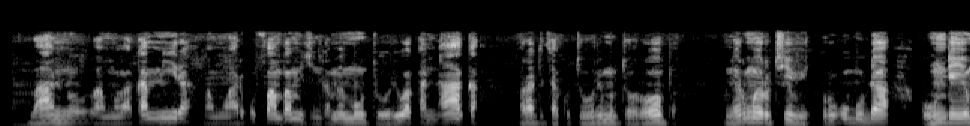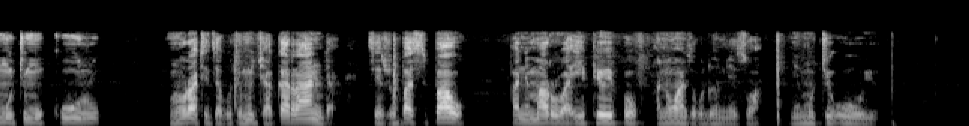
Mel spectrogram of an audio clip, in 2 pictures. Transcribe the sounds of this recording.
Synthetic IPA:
ʋan̤uʋamwe̞ʋakamiɾaʋamwe̞ʋaɾikufambamud͡ʒiŋɡamwe̞mutʰuːɾiwakanaka | uno̞ɾat̬id͡zakutiuɾimudʱo̞ɾo̞bʱa | kune̞ɾumwe̞ɾutʰiʋiuɾikuɓuɗa | ɦunde̞je̞mutimukuruː | no̞ɾatid͡zakutimud͡ʒakaɾanda̰ | se̞ʐo̞pasipawo̞ | pane̞maɾuʋaepepo̞ano̞wanzakuɗo̞ne̞zwane̞mutiuːju

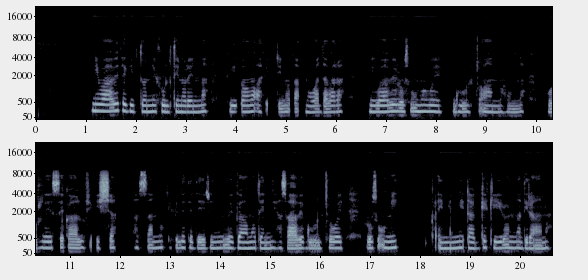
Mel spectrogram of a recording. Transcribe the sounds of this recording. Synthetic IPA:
nɪwaːwɛt̪ɛɡɪd̪ːɔnːɪfʊlt̪ɪnɔɾɛnːɐ | fiːk̪ʼoːmɐɐfɪɗːɪnɔt̪ʼɐ̰ʔmɔwɐd̪ɐbɐɾɐ | nɪwaːwɛɾɔsʊʊmɐwɔj | ɡuːlt͡ʃːɔ̰ʔaːnːɐɦʊnːɐ | wɔrːe̞ːsːɛkʼaːlʊʃɪkʼɪʃːɐː | sːɐ̰nːɔkɪfɪlɛt̪ɛd̪eːɾɪnːɪwɛɡaːmɔt̪ɛnːɪɦɐsaːwɛɡuːlt͡ʃːɔwɔj | ɾɔsʊ̰ʔʊ̰mi | kʰɐʔɪmɪnːɪᶑɐɡːɛkʰiːɾɔnːɐd̪ɪɾɐʔa̰mɐ

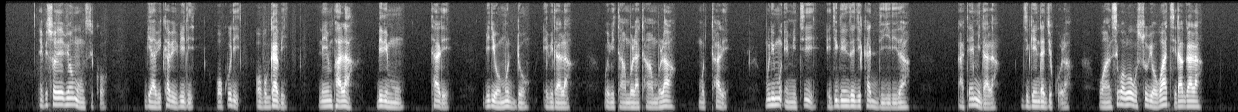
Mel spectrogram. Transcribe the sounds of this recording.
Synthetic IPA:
e̞βiso̞le̞ːβjo̞ːmuːnsikʰo̞ | βjaːβikaβiβili | o̞kuli | o̞βuɡaβi | ne̞ːmpala | βiɾimu | tʰːale̞ | βiɾio̞mudːo̞ | e̞βiɾala | we̞βitaːmbulatʰaːmbula | mutʰːale̞ | mulimuʔe̞mitʰi | e̞ɟiɡe̞ːnze̞ːɟikadːiːɾiɾa | te̞ːmiɾala | ɟiɡe̞ːndaɟikṵla | waːnsiwalwo̞ːβusuβjo̞βwaːcʰiɾaɡala

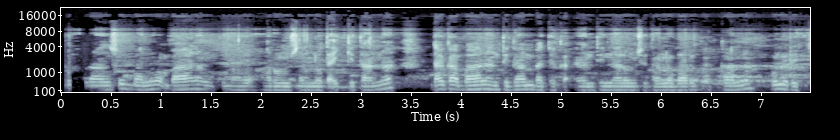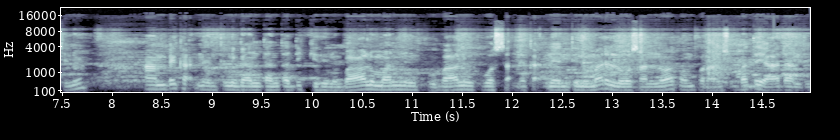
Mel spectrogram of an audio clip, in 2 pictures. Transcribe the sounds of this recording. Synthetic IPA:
kɔmfɔɾɐnsʊbɐnɔbaːlɐŋkʊmɐhɐɾʊmsɐnːɔt̪ɐɪkːɪt̪ɐnːɐd̪ɐɡɐbaːlɐnt̪ɪɡɐmbɐt̪ɛkɐʔnɛnt̪ɪnːhɐɾʊmsɪt̪ɐnːɔd̪ɐɾkɛkːɐnːɔkʊnɪɾɪt͡ʃːɪnʊhɐmbɛkɐ̰ʔnɛnt̪ɪnɪɡɐnt̪ɐnt̪ɐd̪ɪkːɪt̪ɪnʊbaːlʊmɐnːʊŋkʊbaːlʊŋkʊwɔsːɐ̰ʔnɛkɐ̰ʔɛnt̪ɪnɪmɐɾɛloːsɐnːɔwakɔɱfɔɾɐnsʊbɐt̪ɛjaːd̪ɐnt̪ɪ

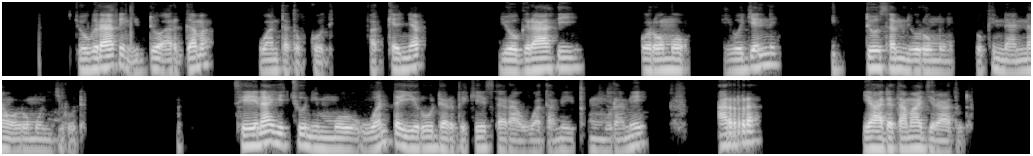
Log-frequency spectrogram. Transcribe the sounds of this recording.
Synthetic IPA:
d͡ʒoːɡɾaːfiːnɪd̪ːo̞ːɐɾɡɐmɐ | wɐnt̪ɐt̪ɔkːoːt̪ɪ̥ | fɐkːe̞ːɲːɐf | d͡ʒɪoːɡɾaːfiː | ɔɾɔmo̞ː | joːd͡ʒɛnːɛ | ɪd̪̥ːo̞ːsɐbnɪɔɾɔmoːjoːkiːnːaːnːaːɔɾɔmoːnd͡ʒɪɾʊᶑɐ̥ | se̞ːnaːd͡ʒɛt͡ʃːuːnɪmːo̞ːwɐnt̪ɐjɛɾoːd̪ɐɾbɛke̞ːsːɐɾaːwːɐt̪ɐmeːt̪ʼʊmːʊɾɐme̞ː | ʔɐrːɐ | jaːd̪ɐt̪ɐmaːd͡ʒɪɾaːt̪ʊᶑɐ̥

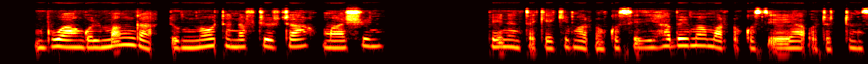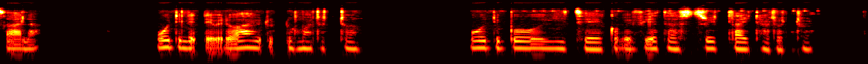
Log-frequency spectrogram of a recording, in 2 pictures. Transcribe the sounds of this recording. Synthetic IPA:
buwaŋɡɔlmaŋɡaɗumnɔtanaftiɾtamaʃin | b̥ɛnantakɛkɛmaɾɗumkɔsḛɾiɦabɛmamaɾɗɔ̰kɔsḭɗɔ̰jaɓɔ̰tɔtːɔnsa̰ːla | wodilɛɗːɛ̰ɓɛ̰ɗɔ̰wawiɗuɗːumːatɔtʰːɔn | wodibɔjitʰɛkɔɓɛvijatastɾitlajtatɔtʰːɔn

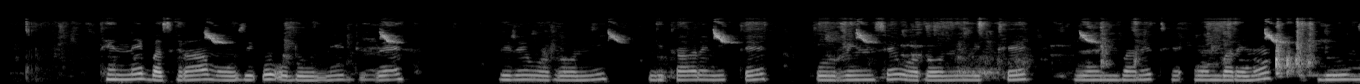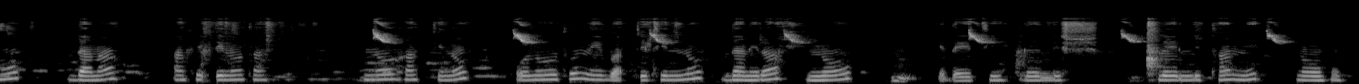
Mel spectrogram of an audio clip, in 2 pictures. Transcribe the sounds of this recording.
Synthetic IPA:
t̪ʰɛnːɛbɐsɪɾaːmuːzɪkʼʊːd̪oːnːɪdɾ | d̪ɪɾɛwɔrːonːɪɡɪt̪ʰaːɾɛmɪt̪ʰːɛ | ʔʊrːɪnsɛwɔrːonːɪmɪt̪ʰːɛwɔmbɐɾɛwɔmbɐɾɛnɔd̪uːmɔ | d̪ɐnɐ | ɐfɪɗɪnɔt̪ɐ | noːɦɐt̪ʰːɪnɔwɔloːt̪ʊnːɪbɐ̰t͡ʃʼːɪt̪ʰɪnːɔd̪ɐnɪɾɐnoː | ɡʼɛᶑ̪eːt̪ʰɪlɪʃ | leːlːɪt̪ʰɐnːɪnoːɦʊ

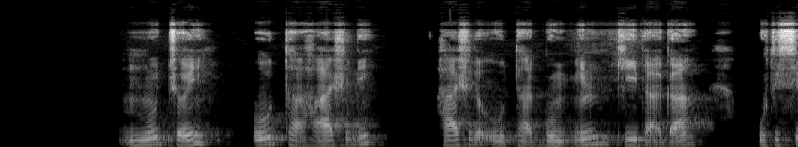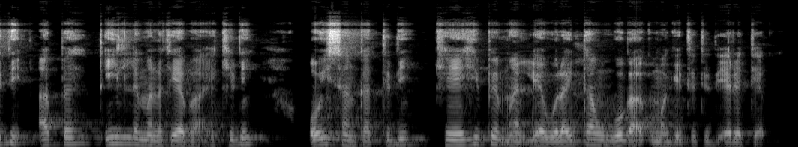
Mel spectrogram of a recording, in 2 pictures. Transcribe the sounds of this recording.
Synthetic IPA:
nʊt͡ʃːɔj | uːt̪ːaːɦaːʃɪd̪ɪ | haːʃɪd̪ɔ̰ʔuːt̪ːaːɡʊmʔɪŋkʰiːd̪a̰ːɡaː | ʊt̪ɪsːɪd̪ɪɐpːɛt̪ʼiːlːɛmɐlɐt̪ɪjaba̰ːʔɛ̰kʰːɪd̪ɪ | ʔɔjsːɐnkɐt̪ːɪd̪ɪkʰe̞ːɦɪpːɛmɐlːɪjawɔlɐjt̪ːɐwɔɡa̰ːkʼʊmɐɡḛːt̪ɛt̪ːɪd̪ɪɛɾɛt̪ːɪjabɐ

